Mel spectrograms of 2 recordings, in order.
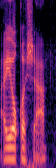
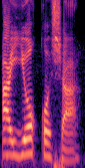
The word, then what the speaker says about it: ayoko: oh, ayaw ko siya, ayoko siya. That's another thing with pronunciation. Usually it's pronounced ayoko siya. So if you want to sound a little bit more natural, you put everything together, ayoko siya.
